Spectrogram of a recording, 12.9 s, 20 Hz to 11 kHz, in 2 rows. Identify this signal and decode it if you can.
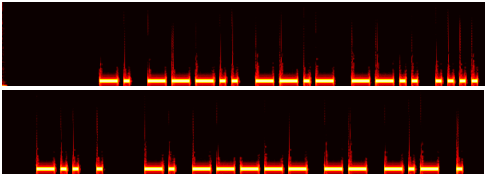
Morse code, heard as a keyed tone, about 15 wpm, 700 Hz. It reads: N8QZH DE N0MKE
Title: USA Callsign DE Callsign - 5 Characters - 15wpm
